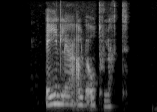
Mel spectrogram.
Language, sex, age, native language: Icelandic, female, 30-39, Icelandic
